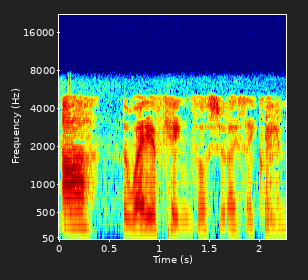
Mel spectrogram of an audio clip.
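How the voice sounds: A woman's voice with a slightly husky edge and fairly even intonation. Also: medium pitch for a woman, moderate pace.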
